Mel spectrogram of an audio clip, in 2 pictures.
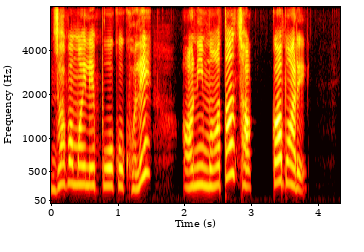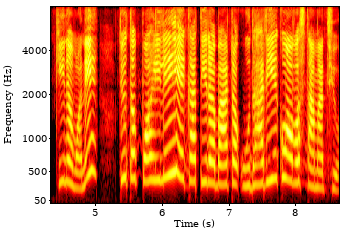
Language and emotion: Nepali, surprised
